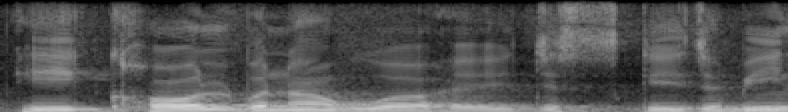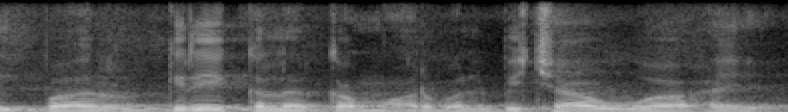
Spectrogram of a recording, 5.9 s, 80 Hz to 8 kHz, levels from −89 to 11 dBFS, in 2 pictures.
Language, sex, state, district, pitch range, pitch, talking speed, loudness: Hindi, male, Uttar Pradesh, Lalitpur, 115-150 Hz, 125 Hz, 150 wpm, -17 LUFS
